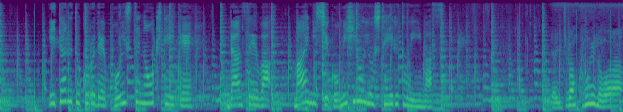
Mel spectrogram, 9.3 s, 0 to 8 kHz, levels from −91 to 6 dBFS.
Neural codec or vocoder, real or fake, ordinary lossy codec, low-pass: vocoder, 44.1 kHz, 128 mel bands every 256 samples, BigVGAN v2; fake; none; 7.2 kHz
